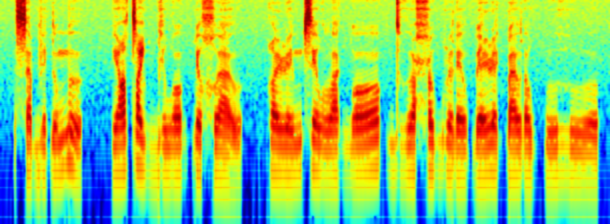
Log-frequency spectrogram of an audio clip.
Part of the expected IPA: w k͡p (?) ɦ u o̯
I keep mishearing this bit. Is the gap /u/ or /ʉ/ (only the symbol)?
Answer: u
